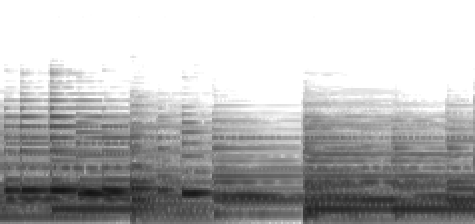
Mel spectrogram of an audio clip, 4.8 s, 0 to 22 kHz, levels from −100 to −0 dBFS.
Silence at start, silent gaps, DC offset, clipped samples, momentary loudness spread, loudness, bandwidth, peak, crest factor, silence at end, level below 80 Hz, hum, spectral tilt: 0 s; none; under 0.1%; under 0.1%; 9 LU; -18 LUFS; 4.3 kHz; -4 dBFS; 14 dB; 0 s; -46 dBFS; none; -10.5 dB/octave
